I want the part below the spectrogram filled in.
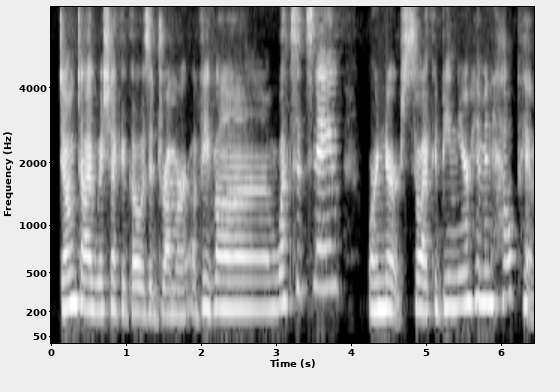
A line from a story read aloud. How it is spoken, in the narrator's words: exclaimed Jo with a groan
